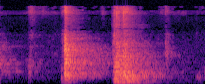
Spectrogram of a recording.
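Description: Two thumps about half a second apart, each trailing a short echo.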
